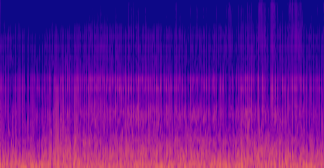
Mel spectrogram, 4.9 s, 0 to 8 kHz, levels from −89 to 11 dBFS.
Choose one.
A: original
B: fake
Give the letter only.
B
